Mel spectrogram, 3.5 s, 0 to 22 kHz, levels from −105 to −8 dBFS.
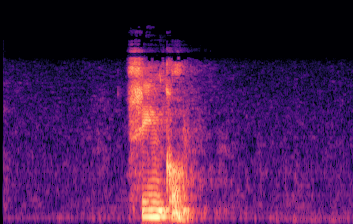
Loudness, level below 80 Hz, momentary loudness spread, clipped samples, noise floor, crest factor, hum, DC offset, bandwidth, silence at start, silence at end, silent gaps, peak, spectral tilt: -15 LUFS; -52 dBFS; 16 LU; under 0.1%; -62 dBFS; 18 dB; none; under 0.1%; 9.2 kHz; 1.3 s; 1.6 s; none; -2 dBFS; -5 dB/octave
